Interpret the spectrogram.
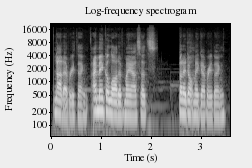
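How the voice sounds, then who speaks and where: A woman's voice: on the low side, steady tone, fast, darkish tone. A woman livestreamer chatting casually while gaming, thinking aloud in a playful, rambling way with silly slang. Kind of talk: casual gaming stream chat. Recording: game music behind the voice. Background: game music.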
